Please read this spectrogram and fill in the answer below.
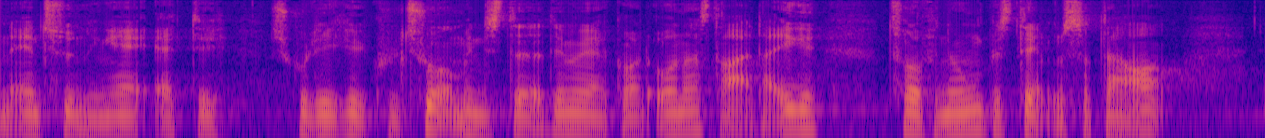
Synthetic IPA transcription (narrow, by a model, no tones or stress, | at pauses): nʔænt͡sʰyð̞̰ˠne̝ŋæʔæd̥e̝ | sɡ̥uləe̝ɡ̥əkʰult͡sʰuɐ̰minisd̥e̝ɐ̰d̥e̝mɒjɑ̈ɡ̥ɒ̽d̥ɔ̽nɐsd̥ʁɑ̈ɪd̥ɑ̈ʔe̝ɡ̥ət͡sʰʁɔ̽fəno̝ːn̩b̥e̝sd̥em̰l̩sɐd̥æɒ̽m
